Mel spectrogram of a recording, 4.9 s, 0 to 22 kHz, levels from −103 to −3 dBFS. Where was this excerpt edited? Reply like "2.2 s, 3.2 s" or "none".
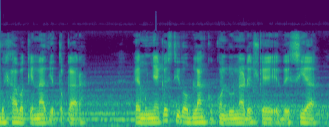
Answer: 2.1 s, 2.4 s, 3.9 s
